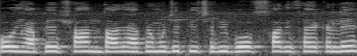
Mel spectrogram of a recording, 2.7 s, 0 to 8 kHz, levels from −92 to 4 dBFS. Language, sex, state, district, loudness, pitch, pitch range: Hindi, male, Haryana, Jhajjar, -15 LUFS, 250 Hz, 245-255 Hz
